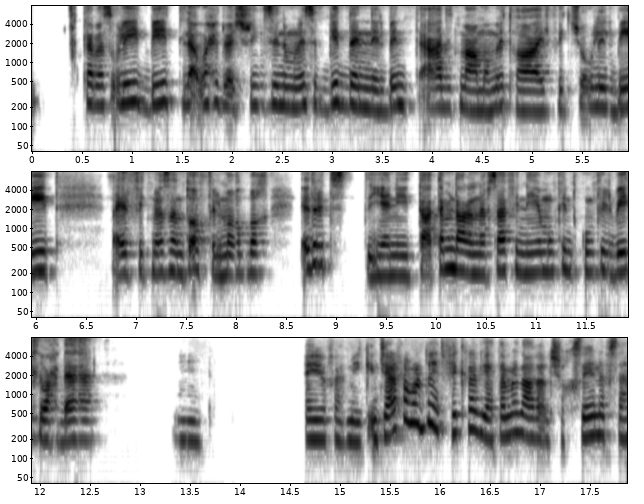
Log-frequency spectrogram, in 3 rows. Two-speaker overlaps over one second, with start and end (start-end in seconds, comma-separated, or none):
none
